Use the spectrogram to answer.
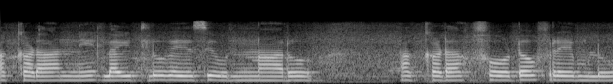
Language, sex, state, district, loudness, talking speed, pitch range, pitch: Telugu, female, Andhra Pradesh, Annamaya, -16 LUFS, 100 wpm, 190-200 Hz, 195 Hz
